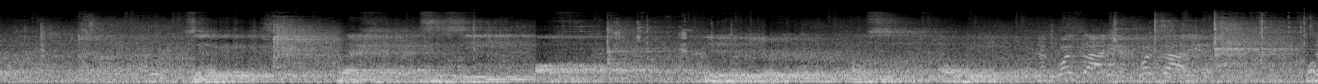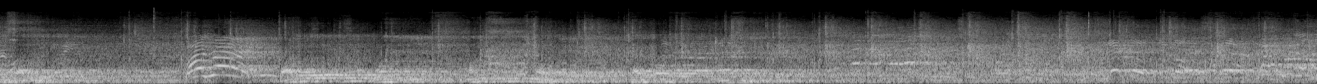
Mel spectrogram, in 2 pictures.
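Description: Men talk and call out nearby in a large echoing hall.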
